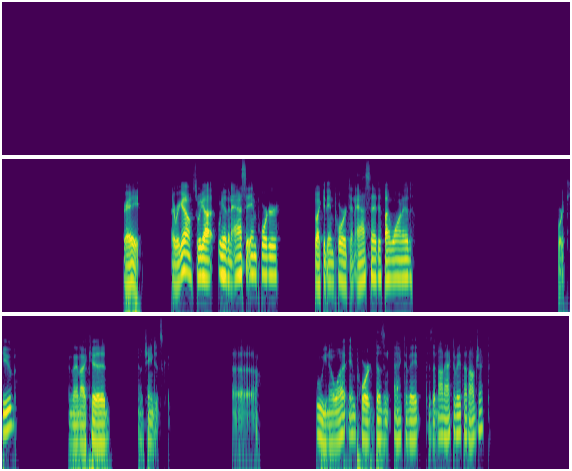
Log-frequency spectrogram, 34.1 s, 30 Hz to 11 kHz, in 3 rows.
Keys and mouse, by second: 0.4 shift+y, 2.1 click, 2.4 shift+y, 3.8 click, 4.2 shift+y, 5.8 shift+y, 7.6 click, 8.3 shift+y, 9.9 middle click, 10.4 middle click, 11.7 click, 15.1 middle click, 15.9 middle click, 18.0 middle click, 18.5 click, 19.3 ctrl+s, 20.3 middle click, 20.8 y, 22.9 g, 23.3 click, 24.4 shift+y, 25.9 middle click, 26.9 click, 32.6 shift+y.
